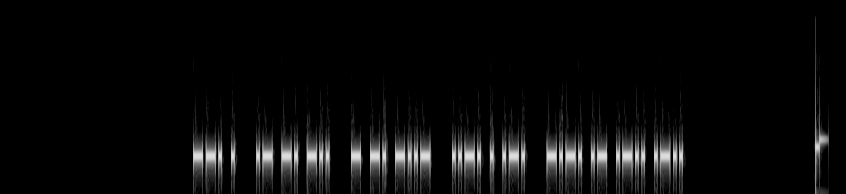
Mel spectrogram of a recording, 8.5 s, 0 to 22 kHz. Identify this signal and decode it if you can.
Morse code, heard as a keyed tone, about 38 wpm, 700 Hz. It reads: GE AND TNX FER CALL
